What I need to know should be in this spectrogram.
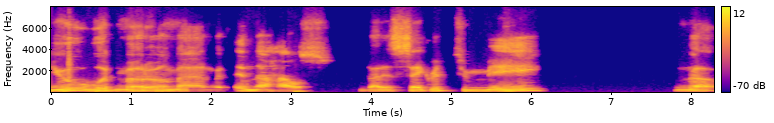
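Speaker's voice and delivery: deep, slow voice, stretching out "me". A player voices his character during the game; loud deep booming voice. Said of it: "the loudest deep booming voice he can get".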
